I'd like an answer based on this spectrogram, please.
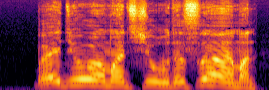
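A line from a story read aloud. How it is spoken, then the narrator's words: Whimpering. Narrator (Russian): захныкал он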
